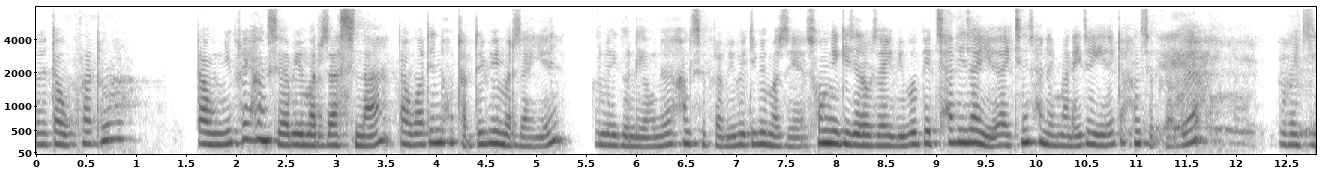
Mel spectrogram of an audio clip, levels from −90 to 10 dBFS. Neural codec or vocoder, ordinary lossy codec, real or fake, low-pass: codec, 16 kHz, 4 kbps, FreqCodec, smaller model; none; fake; none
